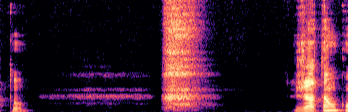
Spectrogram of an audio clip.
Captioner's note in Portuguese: suspiro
